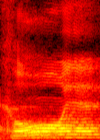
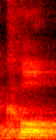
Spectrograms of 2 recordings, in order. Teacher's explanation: Tidak disertai dengan nafas yang berhembus.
